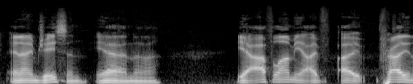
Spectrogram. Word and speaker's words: Ophthalamia: This is off the Via Doloroso album from Ophthalamia, which is probably being pronounced wrong as well. – I think that's right. – Is it? – Yeah. – There's lots of H's in there, so I'm not sure.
